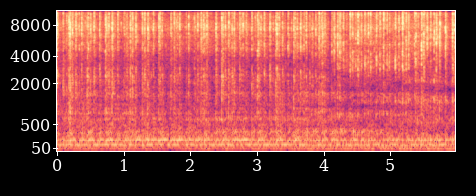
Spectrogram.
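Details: 1978 Corvette C3 V8 with newly fitted side pipes, after heads refitted following a year sitting: deep, loud, even burble through open pipes, steady, no misfires, ticks or knocks; healthy idle.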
